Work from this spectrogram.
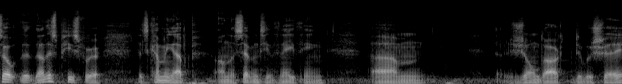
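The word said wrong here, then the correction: Jeanne d'Arc au bûcher: did I say that correctly? – Jeanne d'Arc au Boucher, yes.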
